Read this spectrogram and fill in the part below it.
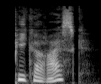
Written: pikaresk

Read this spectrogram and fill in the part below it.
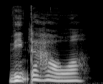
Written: vinterhavre

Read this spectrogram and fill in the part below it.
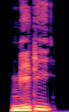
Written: midti

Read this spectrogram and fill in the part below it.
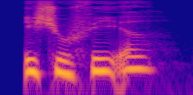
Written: echaufferet

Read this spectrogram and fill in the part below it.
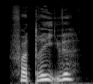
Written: fordrive

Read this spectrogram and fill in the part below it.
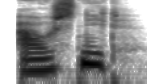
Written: afsnit

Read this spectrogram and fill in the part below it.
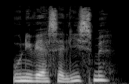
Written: universalisme

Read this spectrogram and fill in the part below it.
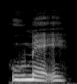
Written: umage

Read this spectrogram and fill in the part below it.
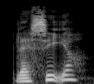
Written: laser

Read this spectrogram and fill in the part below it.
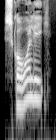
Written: SKOGGERLO

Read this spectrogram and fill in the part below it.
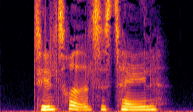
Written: tiltrædelsestale

